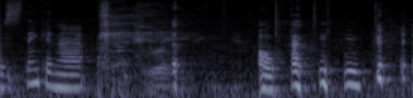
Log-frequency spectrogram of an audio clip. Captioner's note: speakers laughing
